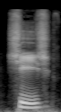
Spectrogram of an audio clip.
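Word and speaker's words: xis: You know how we pronounce X in Portuguese? – Sex? – No. Sheesh.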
